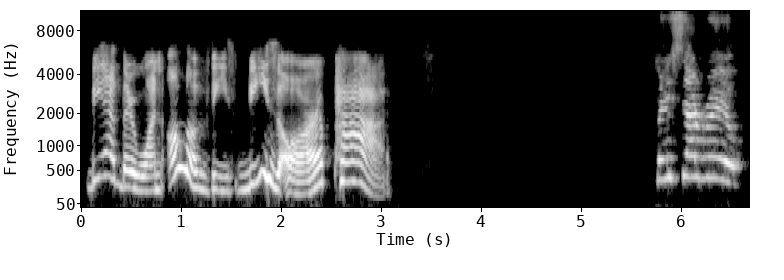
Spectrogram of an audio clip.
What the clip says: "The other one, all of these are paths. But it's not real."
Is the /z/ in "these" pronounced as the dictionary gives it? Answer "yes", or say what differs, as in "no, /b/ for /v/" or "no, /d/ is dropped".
yes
